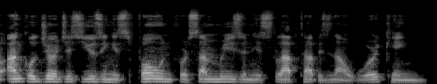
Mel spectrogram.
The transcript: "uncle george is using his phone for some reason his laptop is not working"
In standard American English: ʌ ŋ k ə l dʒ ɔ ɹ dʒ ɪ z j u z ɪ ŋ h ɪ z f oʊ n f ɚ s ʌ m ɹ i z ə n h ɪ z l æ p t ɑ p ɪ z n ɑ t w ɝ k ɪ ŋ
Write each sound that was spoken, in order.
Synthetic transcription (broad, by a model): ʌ ŋ k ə l dʒ ɔ ɹ dʒ ɪ z j u z ɪ ŋ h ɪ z f oʊ n f ɚ s ʌ m ɹ i z ə n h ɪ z l æ p t ɑ p ɪ z n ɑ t w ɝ k ɪ ŋ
